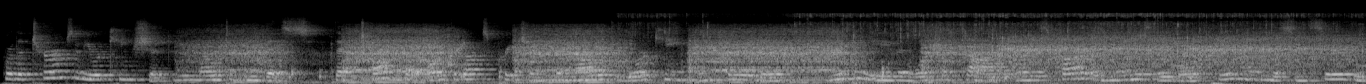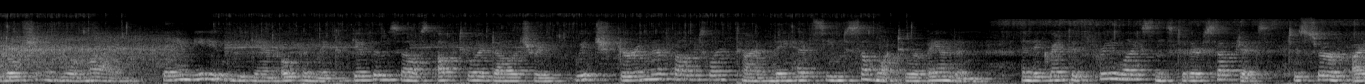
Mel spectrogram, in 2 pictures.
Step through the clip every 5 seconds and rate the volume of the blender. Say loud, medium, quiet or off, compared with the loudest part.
loud, loud, loud, quiet, quiet, quiet.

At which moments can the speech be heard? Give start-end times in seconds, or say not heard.
0.0-27.2.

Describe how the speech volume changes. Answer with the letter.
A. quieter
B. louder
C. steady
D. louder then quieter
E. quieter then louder
C.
